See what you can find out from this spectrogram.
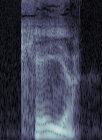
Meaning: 1. land, country, terrain 2. planet
- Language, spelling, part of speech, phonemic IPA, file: Navajo, kéyah, noun, /kʰɛ́jɑ̀h/, Nv-kéyah.ogg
